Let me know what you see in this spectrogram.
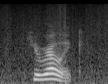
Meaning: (adjective) 1. Of or relating to a hero or heroine; supremely noble 2. Courageous; displaying heroism 3. Of a size larger than life, but less than colossal; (noun) A heroic verse
- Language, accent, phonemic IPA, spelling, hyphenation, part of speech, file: English, US, /hɪˈɹoʊ.ɪk/, heroic, he‧ro‧ic, adjective / noun, En-us-heroic.ogg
